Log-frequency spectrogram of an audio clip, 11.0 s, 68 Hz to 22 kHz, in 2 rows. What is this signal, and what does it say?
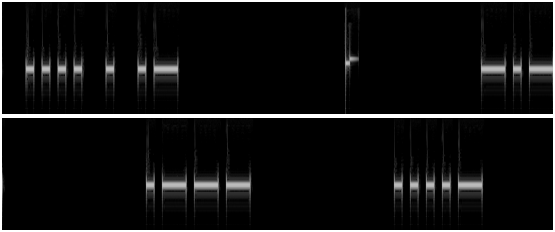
Morse code, heard as a keyed tone, about 15 wpm, spaced as for 8 wpm, 700 Hz. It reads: HEA KJ4
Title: USA Call Signs - 6 Characters - 6x Character Spacing - 15wpm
